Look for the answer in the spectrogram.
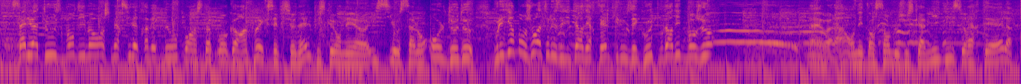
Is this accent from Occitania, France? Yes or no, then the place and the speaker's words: yes; Vendargues, Occitania, France; also born or lived in Montpellier / Noisy-le-Grand; Je viens de, de Noisy-Grand, mais je suis de Montpellier, puis je passe un coucou à toute la France et à Vendargue, euh, d'où je suis originaire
